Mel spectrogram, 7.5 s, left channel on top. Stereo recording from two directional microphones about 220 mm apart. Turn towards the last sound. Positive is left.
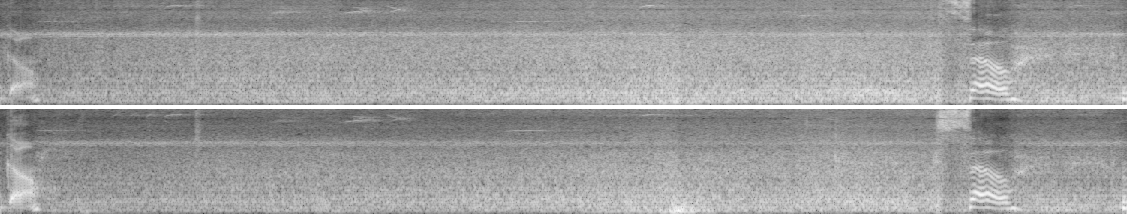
turn(degrees=0)  # may be behind; listen again after turning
